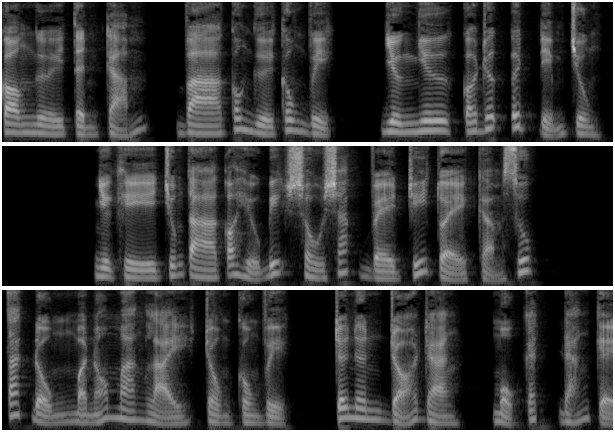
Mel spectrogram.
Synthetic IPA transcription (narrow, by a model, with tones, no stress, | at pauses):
kɔ˨˩nŋɨ˨˩əjt̪ï˨˩ŋ̟kaː˧˩m | vaː˨˩kɔ˧nŋɨ˨˩əjkə˧wŋ͡mvi˨˩ək̚ | zɨ˨˩əŋɲɨ˧kɔ˨˦zə˦˥t̚ʔi˦˥t̟̚ɗi˧˩əmt͡ɕʊ˧ŋ͡m | ɲɨ˧xi˧t͡ɕʊ˨˦ŋ͡mt̪aː˧kɔ˨˦ɦḭ˧˩əwɓi˦˥ət̚sə˧wsa˦˥k̚ve˨˩t͡ɕi˨˦t̪wḛ˧˨kaː˧˩msʊ˦˥k͡p̚ | t̪aː˦˥k̚ɗo̰˧˨wŋ͡mmaː˨˩nɔ˨˦maː˧ŋla̰ː˧˨jt͡ɕɔ˧wŋ͡mkə˧wŋ͡mvi˨˩ək̚ | t͡ɕə˧˩ne˧nzɔ̰˧˥zaː˨˩ŋ | mo˨˩t̚ka˦˥jk̟̚ɗaː˨˦ŋke˧˩˨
